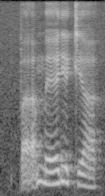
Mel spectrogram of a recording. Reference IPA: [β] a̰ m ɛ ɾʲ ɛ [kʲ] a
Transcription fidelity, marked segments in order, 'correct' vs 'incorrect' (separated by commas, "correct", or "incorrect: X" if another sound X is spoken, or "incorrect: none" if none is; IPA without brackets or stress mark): incorrect: p, correct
